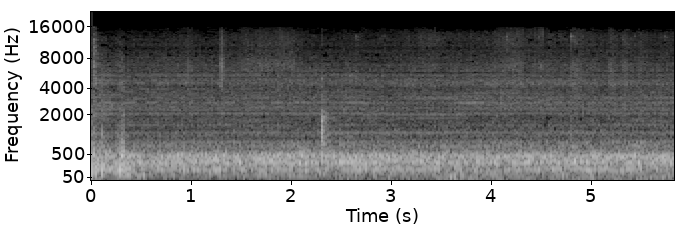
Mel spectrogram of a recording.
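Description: An electric motor whirs with a steady, low hum.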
